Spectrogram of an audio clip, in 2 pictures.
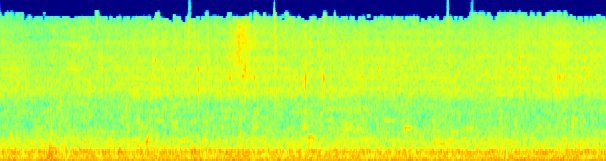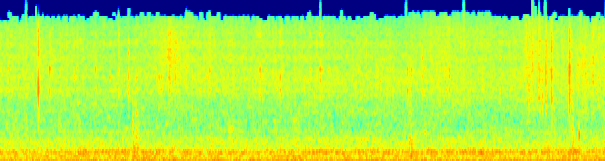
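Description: Banana peels frying in avocado oil on a hot electric griddle: a steady sizzle with a few sharp pops.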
